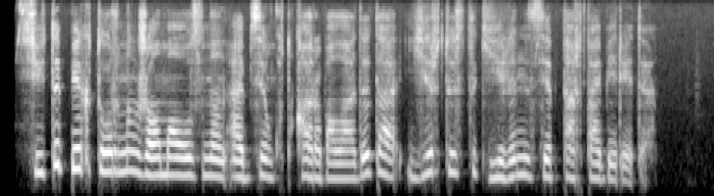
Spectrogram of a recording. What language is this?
Kazakh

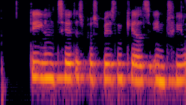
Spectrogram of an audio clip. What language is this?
Danish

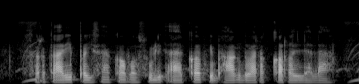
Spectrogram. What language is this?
Bhojpuri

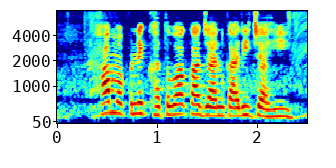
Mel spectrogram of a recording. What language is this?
Bhojpuri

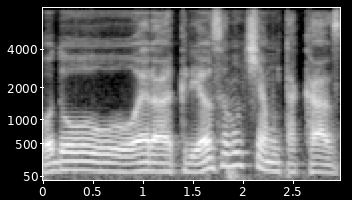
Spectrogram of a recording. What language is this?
Portuguese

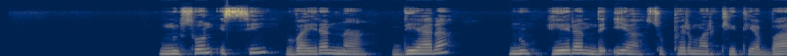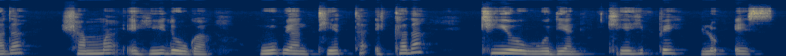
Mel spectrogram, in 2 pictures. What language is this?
Wolaytta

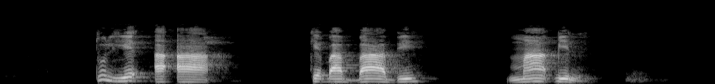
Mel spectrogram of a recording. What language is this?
Mbum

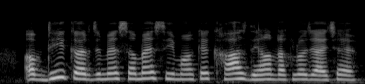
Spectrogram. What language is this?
Maithili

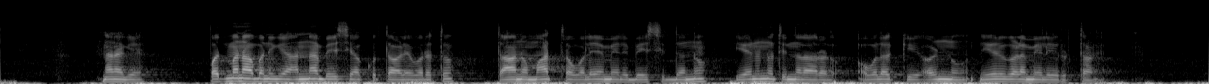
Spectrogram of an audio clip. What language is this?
Kannada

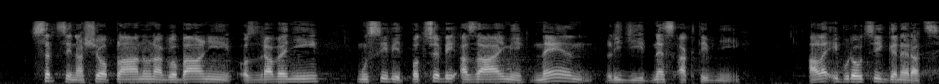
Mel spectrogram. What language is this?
Czech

